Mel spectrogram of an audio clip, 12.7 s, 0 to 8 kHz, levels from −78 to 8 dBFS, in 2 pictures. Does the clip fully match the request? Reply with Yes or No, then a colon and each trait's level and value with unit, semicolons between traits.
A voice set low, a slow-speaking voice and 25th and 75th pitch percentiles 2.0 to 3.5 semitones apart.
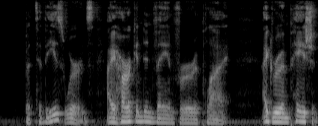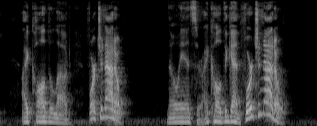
Yes: low, 110 Hz; slow, 115 wpm; average, 2.7 semitones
